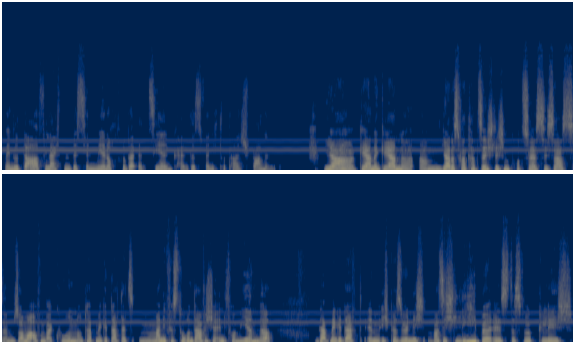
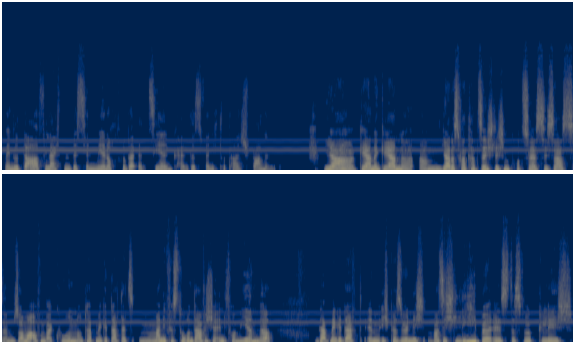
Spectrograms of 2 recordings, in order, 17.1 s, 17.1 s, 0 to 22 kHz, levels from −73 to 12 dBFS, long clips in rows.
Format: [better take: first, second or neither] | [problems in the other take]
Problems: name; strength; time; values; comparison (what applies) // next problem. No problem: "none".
neither | high-pitched whine; faint; throughout; 3 kHz, 20 dB below the speech; the same in both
